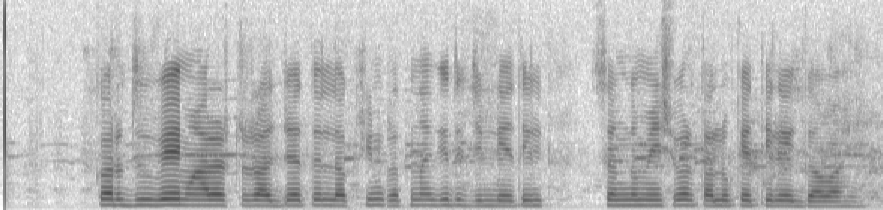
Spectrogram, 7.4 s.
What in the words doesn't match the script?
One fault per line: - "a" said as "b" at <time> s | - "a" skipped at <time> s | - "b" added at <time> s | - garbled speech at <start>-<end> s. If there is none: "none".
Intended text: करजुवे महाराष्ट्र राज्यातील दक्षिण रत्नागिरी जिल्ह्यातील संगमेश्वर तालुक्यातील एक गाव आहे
none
